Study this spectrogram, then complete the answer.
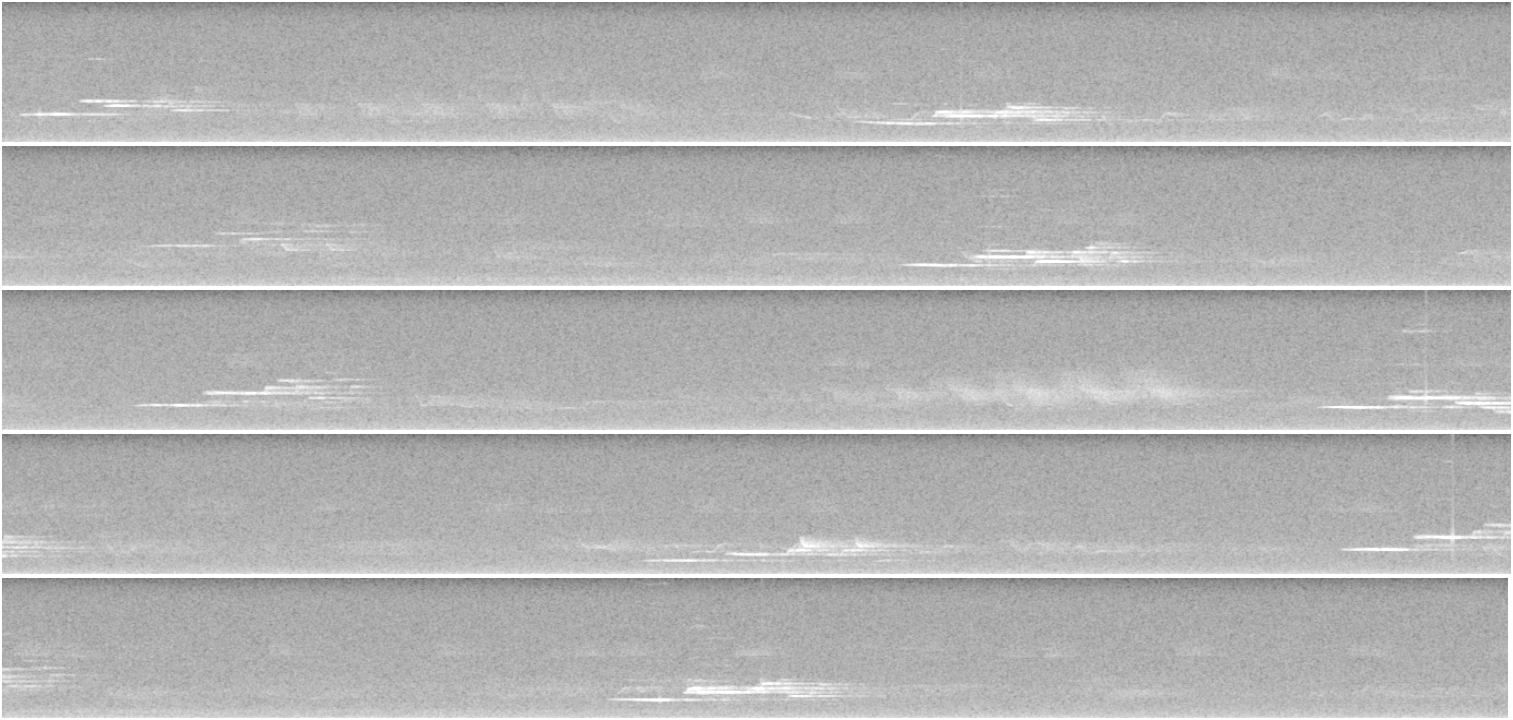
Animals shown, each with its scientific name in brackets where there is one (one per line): Hermit Thrush (Catharus guttatus)
Ovenbird (Seiurus aurocapilla)
Scarlet Tanager (Piranga olivacea)
Red-eyed Vireo (Vireo olivaceus)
